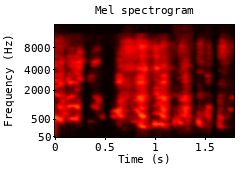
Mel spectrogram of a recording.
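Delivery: high bursting laugh; real laugh. Real, not acted. Laughing at her own timeout story.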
